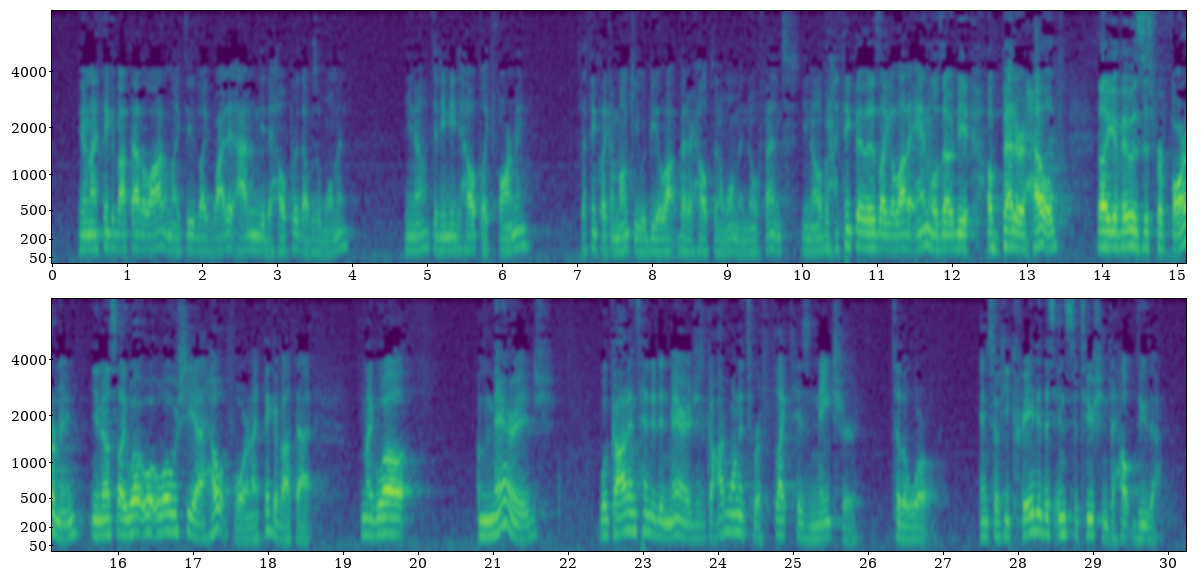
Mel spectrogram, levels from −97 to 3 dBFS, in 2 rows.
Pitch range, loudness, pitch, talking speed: 110-135 Hz, -26 LUFS, 125 Hz, 240 wpm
